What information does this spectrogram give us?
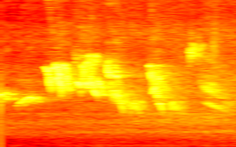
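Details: Wild, free-living double-collared seedeater singing in a neighbourhood: bright, high twittering phrases of quick slurred notes and short trills, loud and close, with a faint background hum.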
